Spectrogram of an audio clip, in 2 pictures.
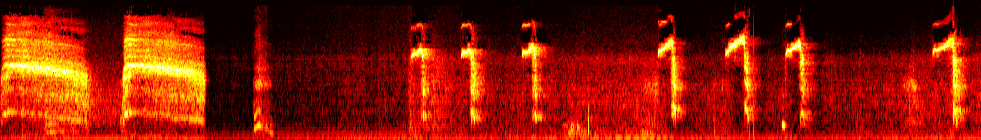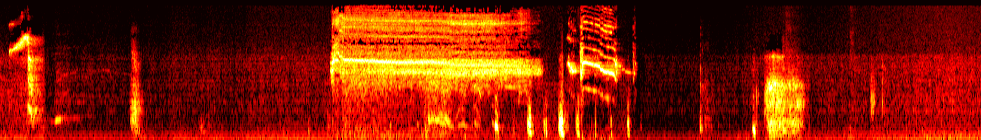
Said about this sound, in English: Fantastic. Where'd you get all these birds from?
